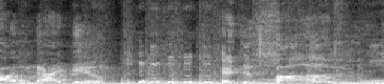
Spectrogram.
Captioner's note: laughing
